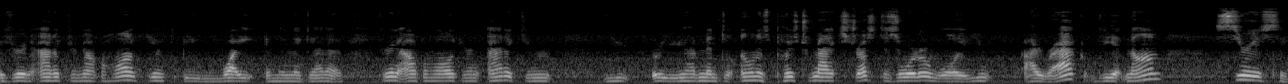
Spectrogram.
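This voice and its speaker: A woman speaks in a very deep, low pitch at a moderate pace with ordinary pitch variation. Noticeable background noise sits behind her. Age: 40s. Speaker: vlogger in addiction recovery. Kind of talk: personal vlog monologue. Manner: rambling, halting with filler words.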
